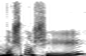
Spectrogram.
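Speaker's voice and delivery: moshi moshi with rising, question-like lift at end. Explaining the japanese greeting moshi moshi: rising inflection on moshi moshi. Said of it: "it's always said with an like an upward inflection".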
